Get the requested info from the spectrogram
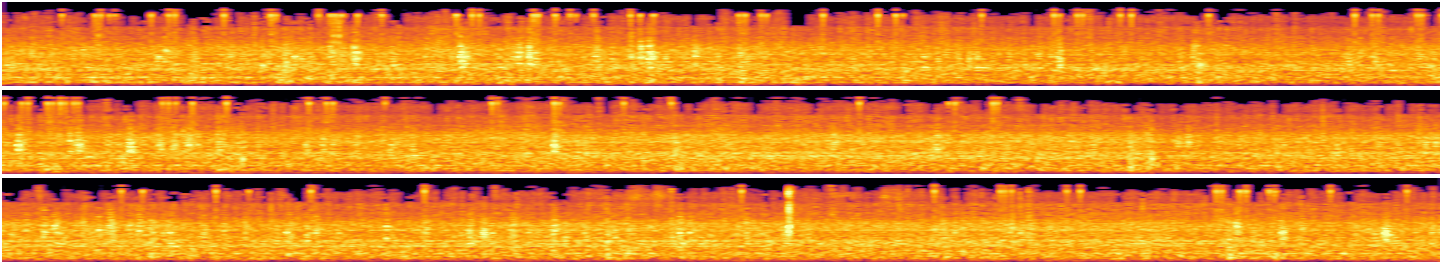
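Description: Steady drone inside a semi-truck's cab as it drives: the diesel engine running with tyre noise from the wet pavement.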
